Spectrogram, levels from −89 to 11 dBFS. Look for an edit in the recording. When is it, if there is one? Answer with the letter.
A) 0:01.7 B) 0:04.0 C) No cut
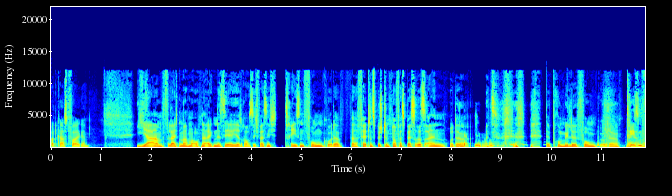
C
